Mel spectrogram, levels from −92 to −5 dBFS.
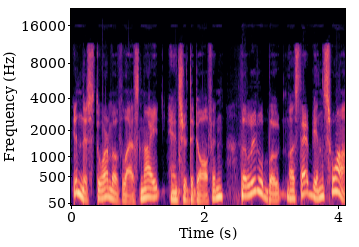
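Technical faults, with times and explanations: Throughout: gain pumping. The gain swings by around 10 dB, and the level sounds flattened and squashed. The likely cause is input gain set far too high, with a fast limiter clamping down on each loud moment.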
